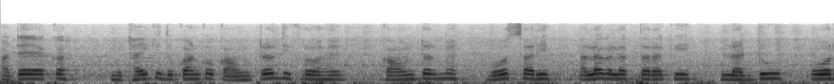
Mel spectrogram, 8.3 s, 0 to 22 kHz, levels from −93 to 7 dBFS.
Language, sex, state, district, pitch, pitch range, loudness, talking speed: Marwari, male, Rajasthan, Nagaur, 180 Hz, 165-185 Hz, -15 LUFS, 145 wpm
